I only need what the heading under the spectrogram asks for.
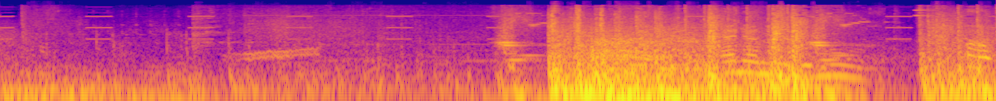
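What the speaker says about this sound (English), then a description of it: "Placing swarm grenade. Swarm grenade out." A swarm grenade goes off in a shooter game. A loud, crackling burst of multiple rapid pops and bangs arrives after a quieter stretch of game ambience and lasts about two seconds, then drops and flares again briefly.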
